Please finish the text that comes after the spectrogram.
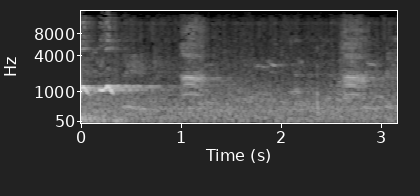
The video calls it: Asian koel (Eudynamys scolopaceus) sound | call | song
